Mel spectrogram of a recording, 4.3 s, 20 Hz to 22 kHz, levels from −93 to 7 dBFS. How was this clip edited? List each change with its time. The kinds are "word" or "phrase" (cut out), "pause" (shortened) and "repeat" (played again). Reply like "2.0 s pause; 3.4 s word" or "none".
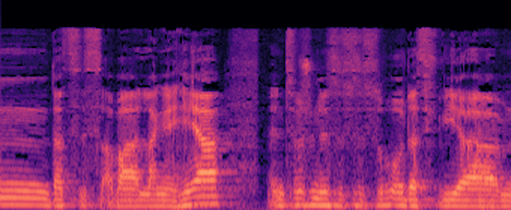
2.1 s pause; 2.9 s repeat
